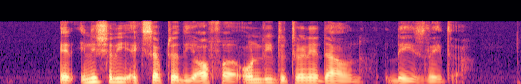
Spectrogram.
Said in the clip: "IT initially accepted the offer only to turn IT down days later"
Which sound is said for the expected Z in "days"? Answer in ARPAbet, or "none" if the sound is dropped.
Z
